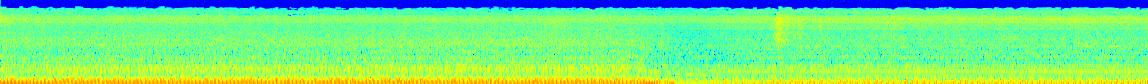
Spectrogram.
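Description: Kubota mini digger's diesel engine revved up and held at high revs, then dropping back to a steady idle about six and a half seconds in.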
